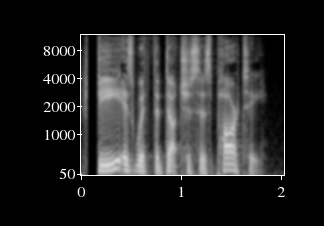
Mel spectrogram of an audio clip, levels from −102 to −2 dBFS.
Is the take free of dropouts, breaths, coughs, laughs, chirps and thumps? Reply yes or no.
no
